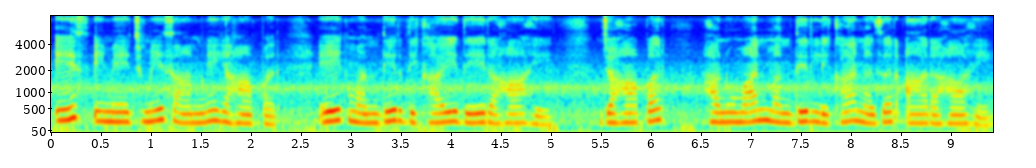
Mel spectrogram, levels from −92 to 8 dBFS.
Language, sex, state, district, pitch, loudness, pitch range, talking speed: Hindi, female, Rajasthan, Jaipur, 195 Hz, -16 LUFS, 185-215 Hz, 135 wpm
